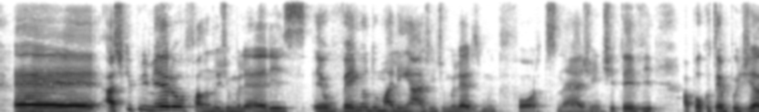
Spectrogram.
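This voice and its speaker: A woman's dark, mellow tone at a medium pitch and a moderate pace. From southern Brazil, Rio Grande do Sul (Pelotas). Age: young. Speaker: state government secretary, former tech executive. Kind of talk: podcast interview. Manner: animated.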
